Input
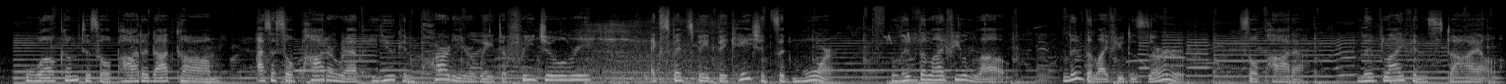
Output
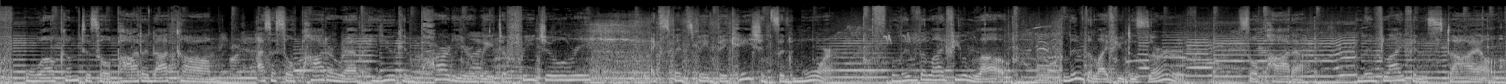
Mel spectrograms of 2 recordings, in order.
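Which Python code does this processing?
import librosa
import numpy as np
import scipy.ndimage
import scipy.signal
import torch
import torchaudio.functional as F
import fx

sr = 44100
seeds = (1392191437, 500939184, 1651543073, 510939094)

y = fx.high_shelf(x, sr, hz=4800.0, db=6.5)
y = y + 10.0 ** (-23.5 / 20.0) * np.pad(y, (int(100 * sr / 1000.0), 0))[:len(y)]
y = fx.env_flatten(y, sr, amount_pct=100)
y = F.gain(torch.from_numpy(y), 2.5).numpy()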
